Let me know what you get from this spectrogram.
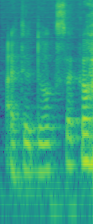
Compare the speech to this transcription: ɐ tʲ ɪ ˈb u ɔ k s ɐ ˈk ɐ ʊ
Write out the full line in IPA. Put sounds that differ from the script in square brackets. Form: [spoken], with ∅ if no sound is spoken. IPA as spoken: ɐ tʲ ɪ [ˈd] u ɔ k s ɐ ˈk ɐ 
